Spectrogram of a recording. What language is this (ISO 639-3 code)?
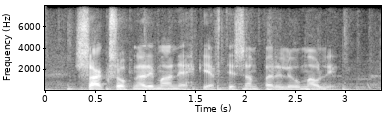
isl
